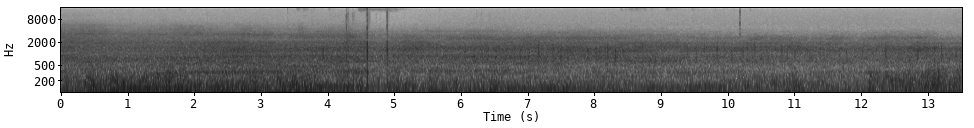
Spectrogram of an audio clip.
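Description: Freight train's last cars rolling away on the rails: a steady low rumble of wheels on track that slowly fades, with a few sharp clicks.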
